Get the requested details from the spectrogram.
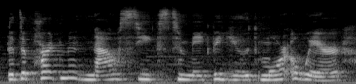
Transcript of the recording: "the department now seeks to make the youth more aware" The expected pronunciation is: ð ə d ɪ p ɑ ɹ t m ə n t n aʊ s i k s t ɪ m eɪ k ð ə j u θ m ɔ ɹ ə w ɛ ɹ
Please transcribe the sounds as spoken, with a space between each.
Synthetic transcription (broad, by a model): ð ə d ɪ p ɑ ɹ t m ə n n aʊ s i k s t ɪ m eɪ k ð ə j u θ m ɔ ɹ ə w ɛ ɹ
